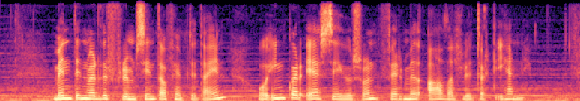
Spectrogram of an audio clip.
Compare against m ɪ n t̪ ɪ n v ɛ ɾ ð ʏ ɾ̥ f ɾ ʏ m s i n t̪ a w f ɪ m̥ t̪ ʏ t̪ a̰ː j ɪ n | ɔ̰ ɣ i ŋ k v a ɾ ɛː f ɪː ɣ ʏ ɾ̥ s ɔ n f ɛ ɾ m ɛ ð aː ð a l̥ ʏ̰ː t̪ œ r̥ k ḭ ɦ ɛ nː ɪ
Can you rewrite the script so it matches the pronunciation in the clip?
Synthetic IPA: m ɪ n t̪ ɪ n v ɛ ɾ ð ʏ ɾ̥ f ɾ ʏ m s i n t̪ a w f ɪ m̥ t̪ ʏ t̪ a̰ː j ɪ n | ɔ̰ ɣ i ŋ k v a ɾ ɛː s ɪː ɣ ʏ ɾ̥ s ɔ n f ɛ ɾ m ɛ ð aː ð a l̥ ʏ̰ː t̪ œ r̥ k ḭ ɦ ɛ nː ɪ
